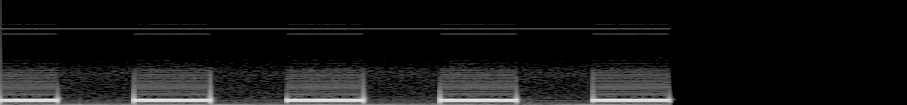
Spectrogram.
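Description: Telephone busy signal: five short beeps of a steady two-note tone, each about half a second long and one a second, stopping about four and a half seconds in.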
